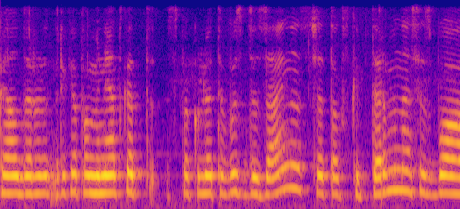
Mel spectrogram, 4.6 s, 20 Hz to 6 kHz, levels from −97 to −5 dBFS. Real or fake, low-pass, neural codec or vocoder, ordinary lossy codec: real; 5.4 kHz; none; Opus, 64 kbps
